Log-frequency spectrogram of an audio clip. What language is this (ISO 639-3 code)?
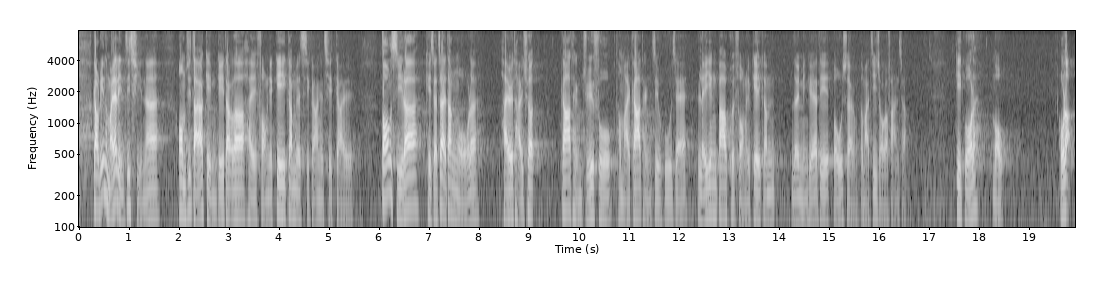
yue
